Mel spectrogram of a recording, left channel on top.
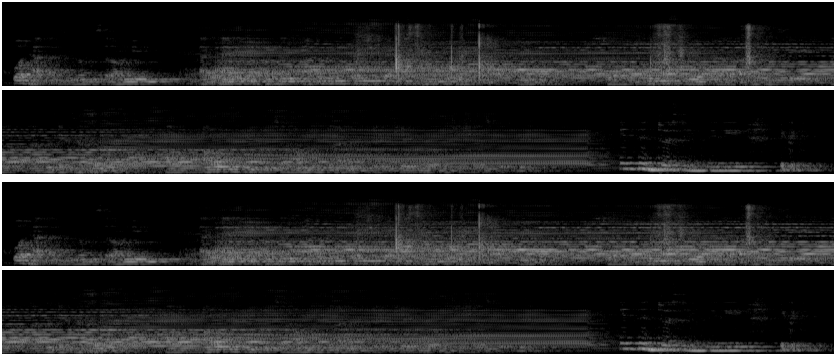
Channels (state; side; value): normal; both; correlation 0.95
